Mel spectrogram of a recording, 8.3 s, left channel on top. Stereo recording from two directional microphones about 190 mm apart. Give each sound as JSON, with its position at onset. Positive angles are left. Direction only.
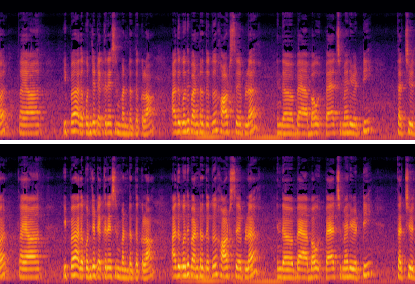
{"t": 0.0, "sound": "a woman's voice", "side_deg": 0}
